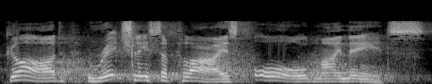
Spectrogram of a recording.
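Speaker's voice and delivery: very slow, heavy on richly; slow declaration. Shown as a demonstration. Pastor leading the church in a slow declaration. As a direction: declare it word by word with the room. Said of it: "So let's just say that".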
